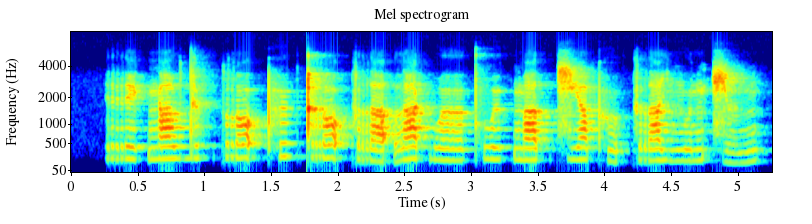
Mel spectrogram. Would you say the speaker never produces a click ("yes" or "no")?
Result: yes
